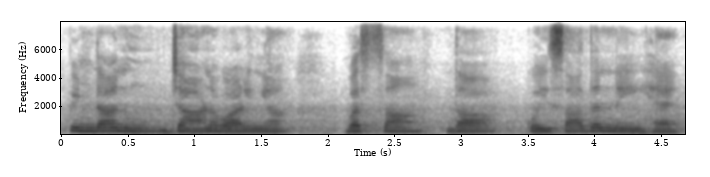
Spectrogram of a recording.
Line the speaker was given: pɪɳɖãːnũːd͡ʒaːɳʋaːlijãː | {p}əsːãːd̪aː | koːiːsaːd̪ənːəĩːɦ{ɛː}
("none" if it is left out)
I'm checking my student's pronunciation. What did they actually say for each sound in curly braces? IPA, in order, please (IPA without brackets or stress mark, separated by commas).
b, ɛː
